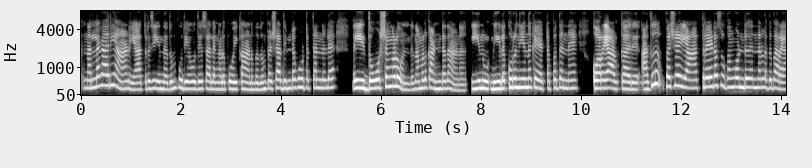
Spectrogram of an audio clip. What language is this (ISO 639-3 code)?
mal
